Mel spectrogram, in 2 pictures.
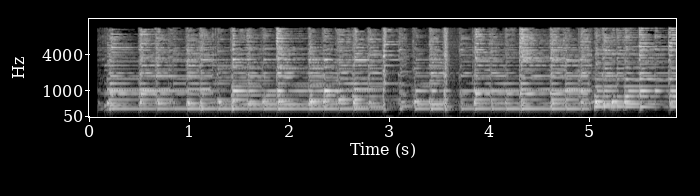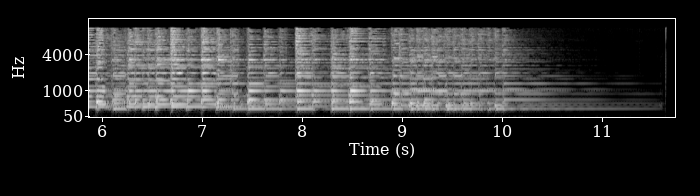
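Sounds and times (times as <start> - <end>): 
charango: 0.1 - 11.5.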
